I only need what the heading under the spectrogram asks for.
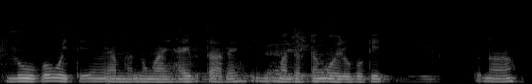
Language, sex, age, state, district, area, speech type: Manipuri, male, 30-45, Manipur, Thoubal, rural, spontaneous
